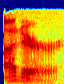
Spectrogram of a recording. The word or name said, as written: udder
